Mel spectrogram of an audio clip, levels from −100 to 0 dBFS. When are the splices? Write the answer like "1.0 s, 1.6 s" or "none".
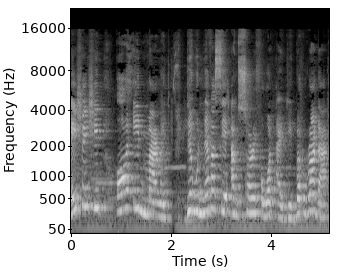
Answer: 2.0 s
